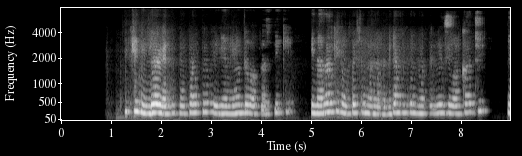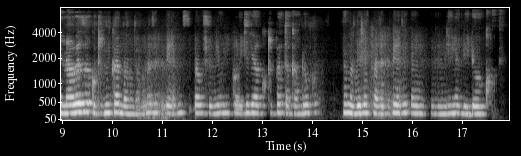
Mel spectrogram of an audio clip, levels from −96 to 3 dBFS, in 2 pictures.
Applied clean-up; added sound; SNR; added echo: neural mask model DeepFilterNet 3.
